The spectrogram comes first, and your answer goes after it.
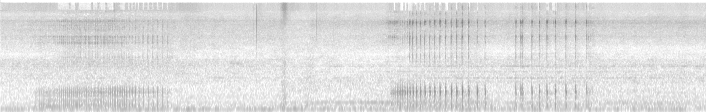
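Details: Five-month-old French Bulldog puppy asleep and snoring: two raspy, rattling snores, the second breaking into a fast fluttering rattle, over low background hum.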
